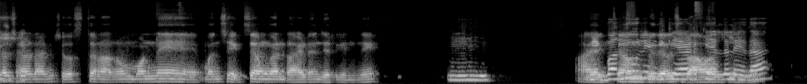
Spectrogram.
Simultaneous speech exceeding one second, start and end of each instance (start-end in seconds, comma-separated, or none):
5.9-7.6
